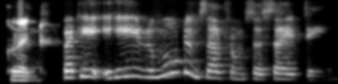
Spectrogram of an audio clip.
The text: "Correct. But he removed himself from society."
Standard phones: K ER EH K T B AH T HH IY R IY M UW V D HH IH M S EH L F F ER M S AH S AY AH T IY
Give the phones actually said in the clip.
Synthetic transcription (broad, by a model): K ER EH K T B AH T HH IY R IY M UW V D HH IH M S EH L F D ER M S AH S AY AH T IY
